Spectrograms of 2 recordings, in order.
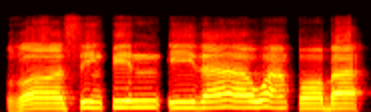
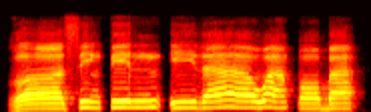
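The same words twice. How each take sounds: Both takes have the same delivery.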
